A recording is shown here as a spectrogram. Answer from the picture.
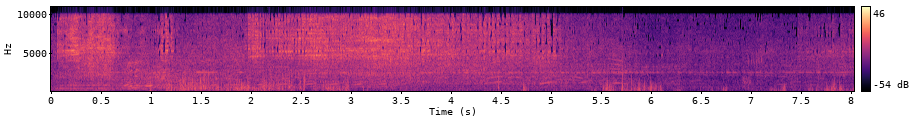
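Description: Small dirt bike engines revving on a motocross track, their pitch rising and falling in the first few seconds, with sharp knocks and noise later.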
